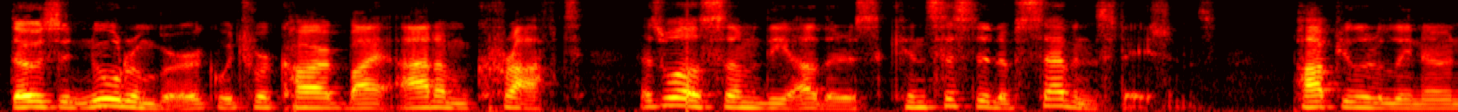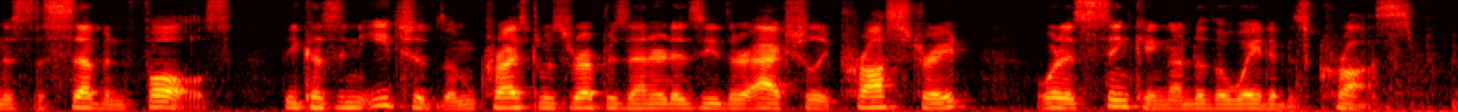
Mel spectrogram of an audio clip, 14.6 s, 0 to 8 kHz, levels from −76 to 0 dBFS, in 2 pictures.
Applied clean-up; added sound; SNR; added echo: none; none; none; none.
